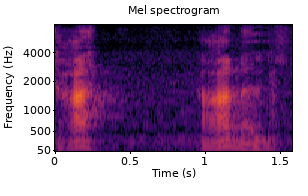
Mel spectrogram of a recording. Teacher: So here, the Ain sound has an sound, something like a really short, abrupt a sound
